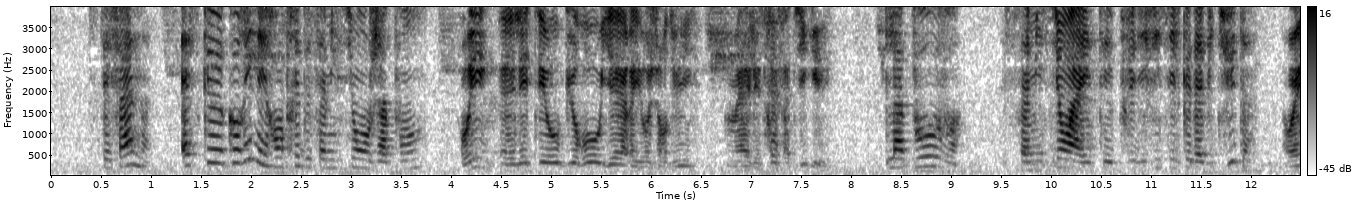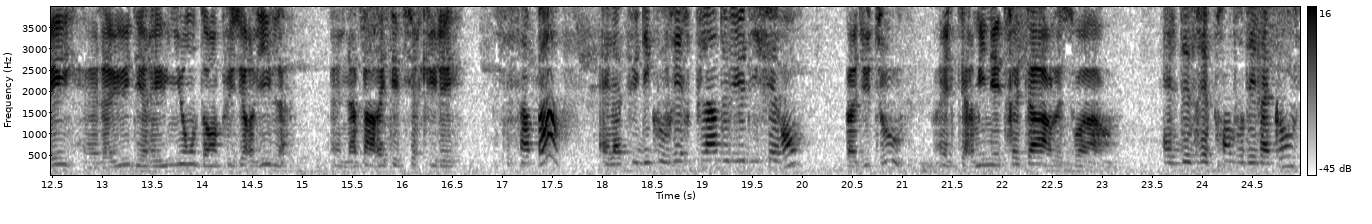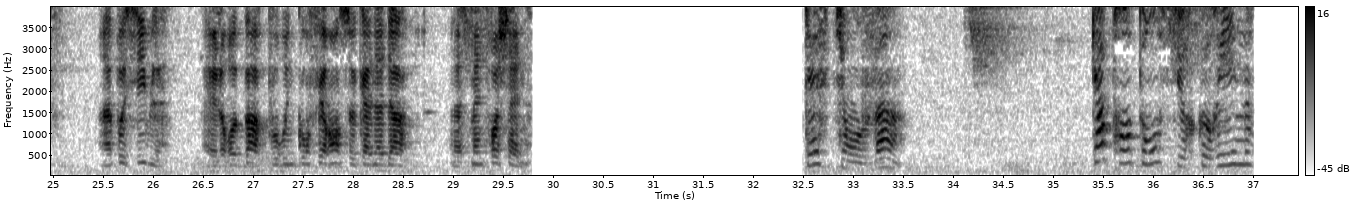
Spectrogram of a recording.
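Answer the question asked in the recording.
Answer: Elle est très fatiguée et repart bientôt au Canada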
